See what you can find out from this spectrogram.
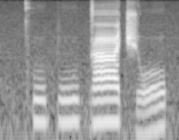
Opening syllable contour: high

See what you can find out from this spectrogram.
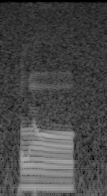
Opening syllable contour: low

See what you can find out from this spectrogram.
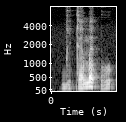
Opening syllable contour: low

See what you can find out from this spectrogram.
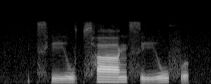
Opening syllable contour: low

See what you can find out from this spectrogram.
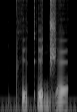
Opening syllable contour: low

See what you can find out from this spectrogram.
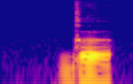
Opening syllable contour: falling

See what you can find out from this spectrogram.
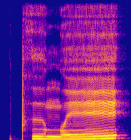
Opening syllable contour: low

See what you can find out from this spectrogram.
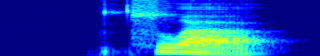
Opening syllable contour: falling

